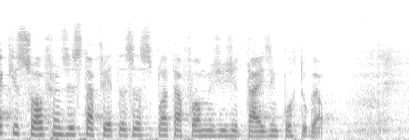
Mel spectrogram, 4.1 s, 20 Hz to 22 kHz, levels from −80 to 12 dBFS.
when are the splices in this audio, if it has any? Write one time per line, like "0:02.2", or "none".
none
